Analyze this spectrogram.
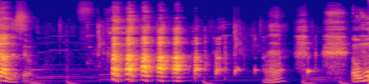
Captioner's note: laughing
